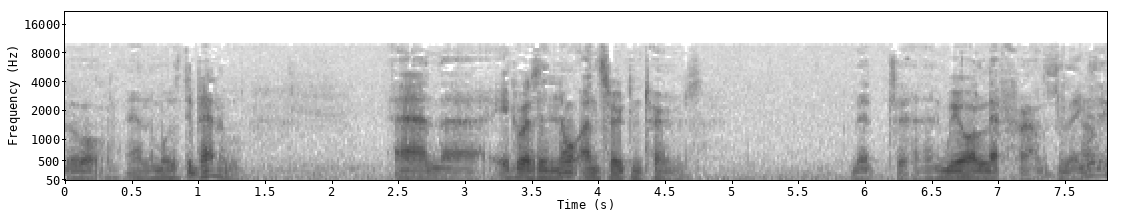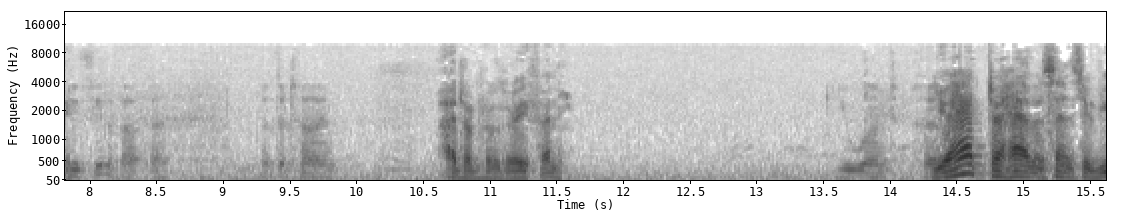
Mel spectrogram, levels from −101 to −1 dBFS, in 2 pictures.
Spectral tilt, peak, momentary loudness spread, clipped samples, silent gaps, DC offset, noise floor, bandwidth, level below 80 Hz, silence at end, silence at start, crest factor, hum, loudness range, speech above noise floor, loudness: -5 dB/octave; -12 dBFS; 25 LU; under 0.1%; none; under 0.1%; -58 dBFS; 10.5 kHz; -60 dBFS; 0 s; 0 s; 24 dB; none; 11 LU; 25 dB; -32 LUFS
